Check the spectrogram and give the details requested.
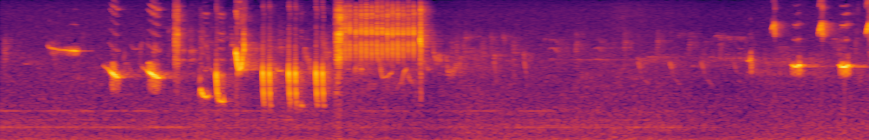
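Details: Chirping bird: a run of varied whistled and sharp chirps leads into a dense buzzy trill, then a quiet pause before high chirps resume.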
